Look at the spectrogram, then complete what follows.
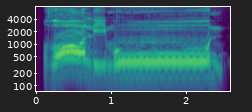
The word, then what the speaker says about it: ظالمون: উচ্চারণও তেমন নরম হবে অনেকে বলে জোয়া জোয়া বললে কিন্তু উচ্চারণটা ভুল হয় বলতে হবে একদম নরম হবে যালিমুন মুন এখানে 3 আলিফ টান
